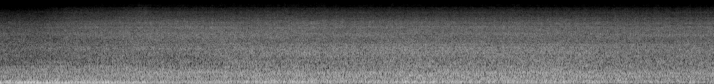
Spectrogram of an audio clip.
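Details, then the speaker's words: 1952 Chevy Styleline old six after replacing the pump-to-carb fuel line and cleaning fuel pump top and carb needle: low, even idle rumble with no knocks or misses, outdoor noise around; fuel then leaks from the carb bowl again. "that sounds pretty good there"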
